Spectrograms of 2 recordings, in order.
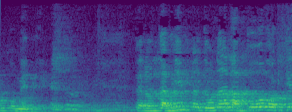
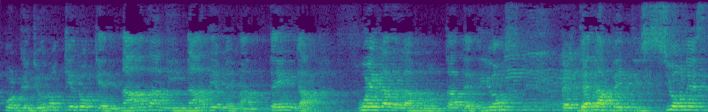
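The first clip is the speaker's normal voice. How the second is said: preaching at full force, pressing each line; 4 dB louder than usual. Real, not acted. Preacher urging the church to forgive, at full force. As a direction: drive the point home to the congregation.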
